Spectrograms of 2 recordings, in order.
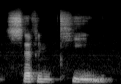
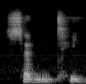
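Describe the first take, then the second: First: SEVENTEEN with a long drawn-out EE and a final N; long final vowel. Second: SEVENTY with a short, light final EE and no N; short final vowel. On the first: Teacher contrasting numbers for learners, long EE in SEVENTEEN. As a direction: stretch the end of SEVENTEEN slowly, finishing on N. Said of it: "make the E's a lot longer". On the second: Teacher contrasting numbers for learners, short ending on SEVENTY. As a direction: keep the end of SEVENTY brief. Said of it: "the sound at the end is a lot shorter". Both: Shown as a demonstration.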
